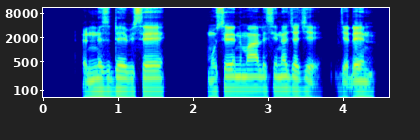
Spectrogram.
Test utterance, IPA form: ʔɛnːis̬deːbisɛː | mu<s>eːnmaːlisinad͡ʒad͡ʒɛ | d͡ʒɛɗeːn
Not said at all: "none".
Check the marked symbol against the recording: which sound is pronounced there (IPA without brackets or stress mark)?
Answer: s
